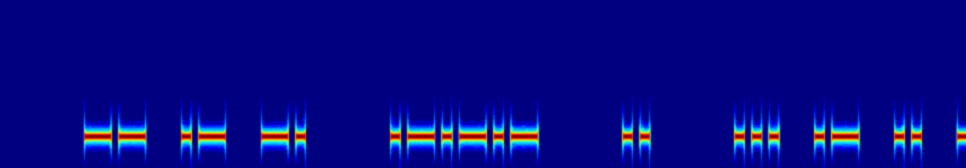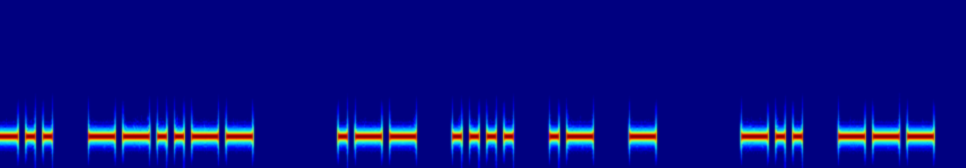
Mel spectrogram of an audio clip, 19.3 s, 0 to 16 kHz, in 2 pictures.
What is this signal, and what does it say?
Morse code, heard as a keyed tone, about 14 wpm, spaced as for 12 wpm, 700 Hz. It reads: MAN . I SAID, WHAT DO
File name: Morsekurs / Witze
